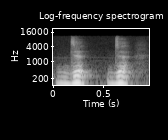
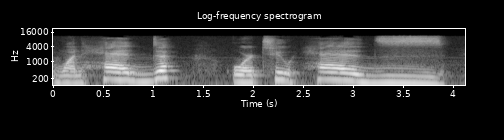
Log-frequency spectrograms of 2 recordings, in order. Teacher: Another word, head, ends with a voiced D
